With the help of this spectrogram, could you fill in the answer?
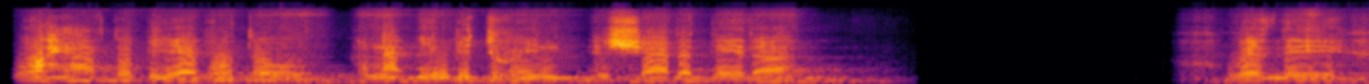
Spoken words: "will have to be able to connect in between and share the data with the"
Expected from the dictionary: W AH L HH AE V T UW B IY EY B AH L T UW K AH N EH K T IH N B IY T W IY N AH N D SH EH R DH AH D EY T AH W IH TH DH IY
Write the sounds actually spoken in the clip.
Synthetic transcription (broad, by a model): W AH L HH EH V T UW B IY EY B AH L T UW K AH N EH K IH N B IY T W IY N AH N SH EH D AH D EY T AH W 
